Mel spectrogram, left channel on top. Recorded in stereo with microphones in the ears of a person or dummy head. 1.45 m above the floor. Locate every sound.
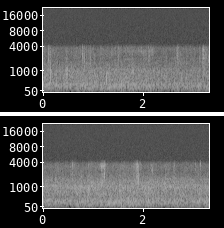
Only background noise.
